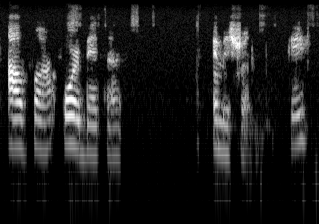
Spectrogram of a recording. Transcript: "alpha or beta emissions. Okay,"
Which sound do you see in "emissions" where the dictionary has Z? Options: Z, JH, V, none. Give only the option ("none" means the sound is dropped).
none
